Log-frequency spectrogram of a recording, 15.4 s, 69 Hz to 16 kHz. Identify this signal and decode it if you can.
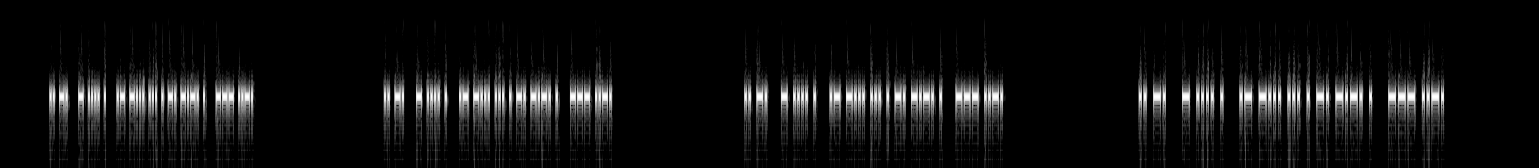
Morse code, heard as a keyed tone, about 64 wpm, 700 Hz. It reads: IN THE ABSENCE OF IN THE ABSENCE OF IN THE ABSENCE OF IN THE ABSENCE OF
